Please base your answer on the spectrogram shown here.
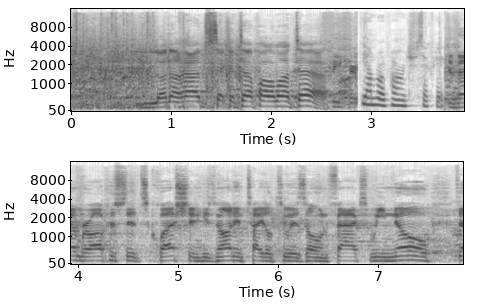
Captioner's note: some Applause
